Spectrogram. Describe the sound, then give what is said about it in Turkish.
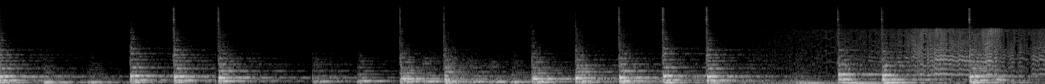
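A bee buzzes in a living room in a steady, droning hum, broken into repeated bursts with short clicks between them and growing brighter and busier toward the end. No one speaks. “Salondaki arıyla oynuyorum Aykızım.”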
